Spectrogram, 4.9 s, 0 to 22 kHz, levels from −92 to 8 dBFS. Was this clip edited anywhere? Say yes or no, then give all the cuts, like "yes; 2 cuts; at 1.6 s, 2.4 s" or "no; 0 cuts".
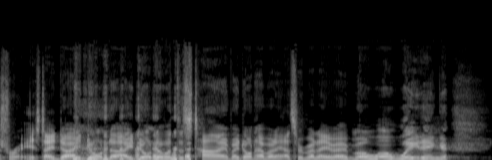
no; 0 cuts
